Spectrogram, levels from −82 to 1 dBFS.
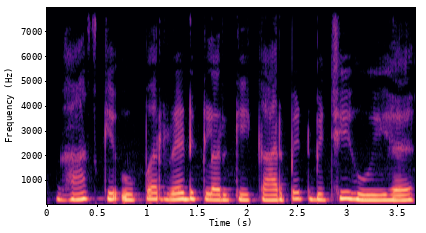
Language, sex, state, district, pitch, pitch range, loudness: Hindi, female, Jharkhand, Garhwa, 230 Hz, 215-245 Hz, -13 LUFS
